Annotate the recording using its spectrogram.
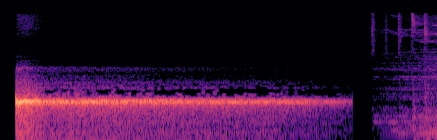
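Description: A single steady high-pitched tone, like a ping, that starts suddenly and fades out over about three and a half seconds.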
